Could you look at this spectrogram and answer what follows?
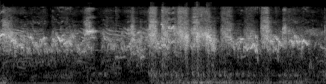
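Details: Playful budgerigars on October 30, 2023 pour out rapid, high-pitched warbling chirps, several birds calling over one another without a break.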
